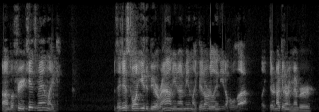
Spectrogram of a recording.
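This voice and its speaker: Regular-voiced dude chatting easy on a podcast, lots of slang. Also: male voice, mid-range voice, fast. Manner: laid-back slang, "dude" and "man". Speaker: guest father. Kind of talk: casual interview chat.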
